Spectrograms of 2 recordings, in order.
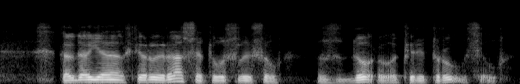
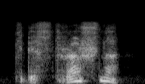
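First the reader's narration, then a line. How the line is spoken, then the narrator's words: Whispering. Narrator (Russian): прошептала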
